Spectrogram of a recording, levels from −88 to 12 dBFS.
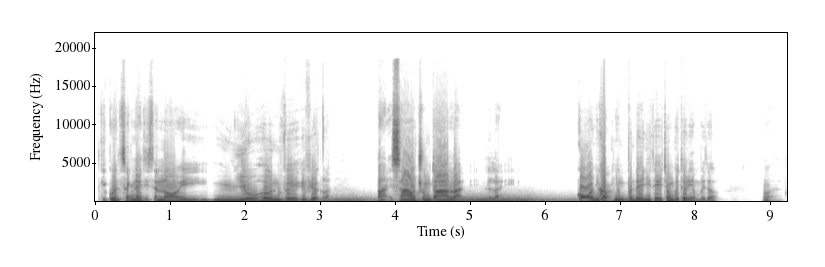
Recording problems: distortion; slight; 10 dB below the speech
wind noise on the microphone; occasional gusts; from 1.5 to 7.5 s; 15 dB below the speech

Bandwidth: 18.5 kHz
